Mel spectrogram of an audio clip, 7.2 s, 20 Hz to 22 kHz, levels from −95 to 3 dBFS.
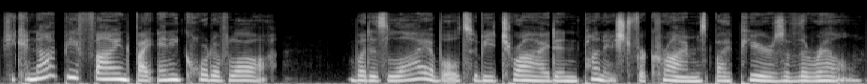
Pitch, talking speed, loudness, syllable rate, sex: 220 Hz, 200 wpm, -16 LUFS, 4.8 syllables/s, female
